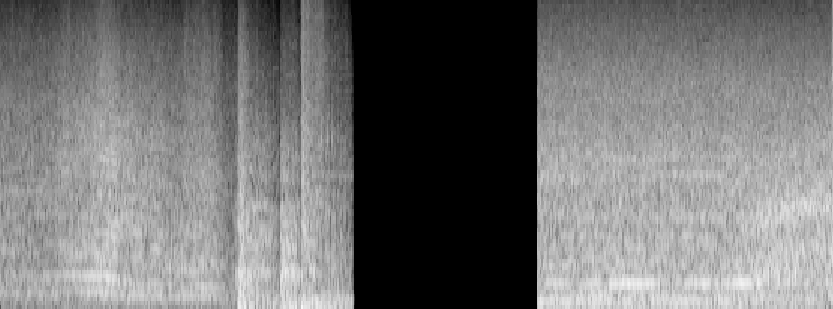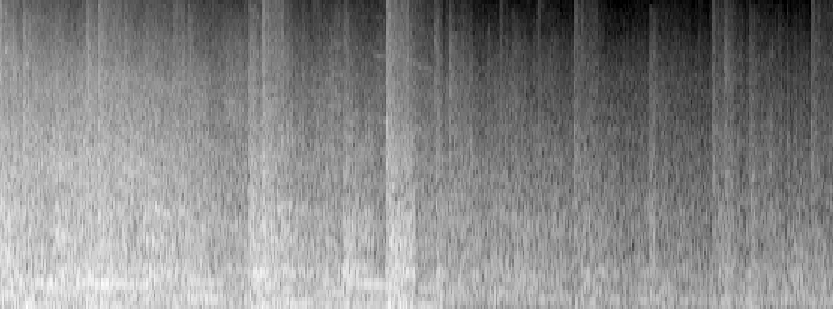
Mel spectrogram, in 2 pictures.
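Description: Cars crash and scrape together with loud bangs.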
